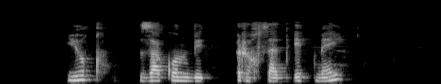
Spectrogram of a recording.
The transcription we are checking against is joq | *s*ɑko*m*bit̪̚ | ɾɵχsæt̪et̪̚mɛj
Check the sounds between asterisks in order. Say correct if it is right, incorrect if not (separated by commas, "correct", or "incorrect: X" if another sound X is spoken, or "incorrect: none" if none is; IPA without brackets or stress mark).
incorrect: z, incorrect: n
